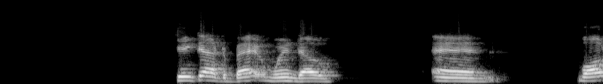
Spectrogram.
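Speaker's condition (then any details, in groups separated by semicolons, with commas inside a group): Traumatic brain injury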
